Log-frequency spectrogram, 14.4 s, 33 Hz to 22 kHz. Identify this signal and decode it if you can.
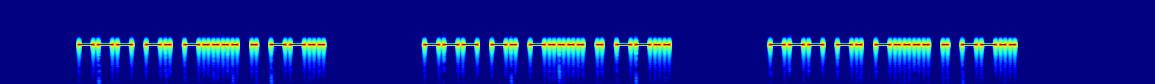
Morse code, heard as a keyed tone, about 20 wpm, 700 Hz. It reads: ON6EZ ON6EZ ON6EZ
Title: DXCC-100 Call Signs - 5 Characters - Repeated 3x - 20wpm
